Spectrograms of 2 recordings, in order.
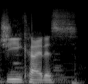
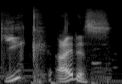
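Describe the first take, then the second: First: The name starts with the letter name G. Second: The name starts with the word geek. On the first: The speaker calls it wrong. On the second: The speaker calls it right.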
